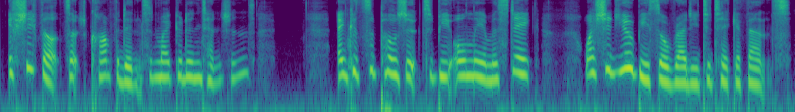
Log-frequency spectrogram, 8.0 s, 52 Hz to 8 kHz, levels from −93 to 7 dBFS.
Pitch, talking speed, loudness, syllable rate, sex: 245 Hz, 205 wpm, -17 LUFS, 6.1 syllables/s, female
